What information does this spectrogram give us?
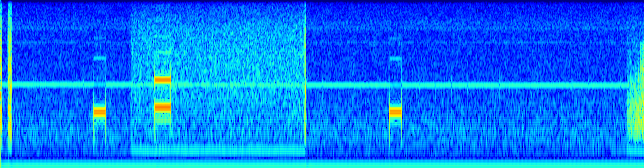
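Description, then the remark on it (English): Short bursts of DTMF tones from a Yaesu radio with WIRES turned on come in over a radio channel, a few quick two-tone beeps spaced apart, with a steady hum and a background of static and noise between them. “I've got somebody who has wires turned on. If you're running a Yaesu radio, Please turn it off and try it again.”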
